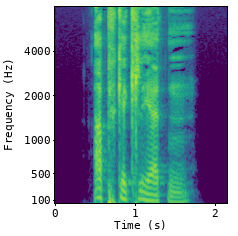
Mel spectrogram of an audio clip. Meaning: inflection of abgeklärt: 1. strong genitive masculine/neuter singular 2. weak/mixed genitive/dative all-gender singular 3. strong/weak/mixed accusative masculine singular 4. strong dative plural
- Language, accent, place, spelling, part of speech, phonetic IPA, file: German, Germany, Berlin, abgeklärten, adjective, [ˈapɡəˌklɛːɐ̯tn̩], De-abgeklärten.ogg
